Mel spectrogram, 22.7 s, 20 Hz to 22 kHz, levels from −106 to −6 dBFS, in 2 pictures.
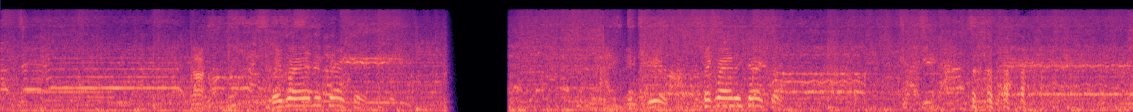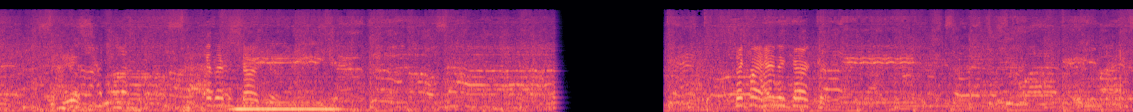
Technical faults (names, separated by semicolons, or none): long network dropout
